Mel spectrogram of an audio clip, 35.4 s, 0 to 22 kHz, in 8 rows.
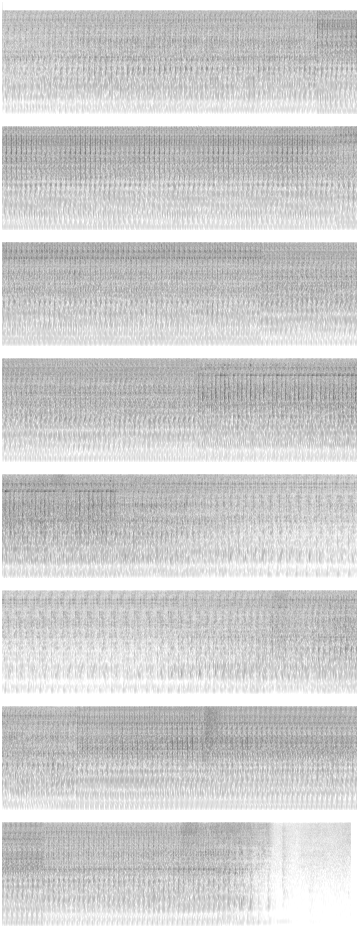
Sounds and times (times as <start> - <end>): Medium engine (mid frequency): 0.0 - 34.5.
